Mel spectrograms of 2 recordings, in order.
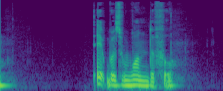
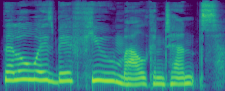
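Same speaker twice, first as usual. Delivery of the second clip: higher, airy dismissal; breezy observation; 8 semitones higher than usual. A narrator's reading. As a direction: wave it away lightly. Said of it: "observed Flack".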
